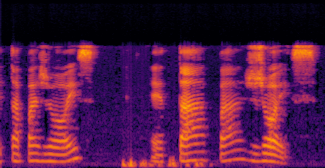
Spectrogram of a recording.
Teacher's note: A sílaba mais forte está na última sílaba.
